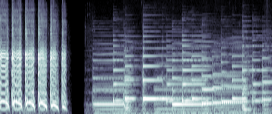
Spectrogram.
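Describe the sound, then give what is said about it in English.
A hand-blown duck call sounds five quick, loud, nasal quacks in a steady rhythm, as a group practices duck calls at night while drinking wine and laughing. After a brief silence, instrumental music begins. “The Swamp Witches stayed up, drinking wine, laughing, and, of course, practicing their duck calls.”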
